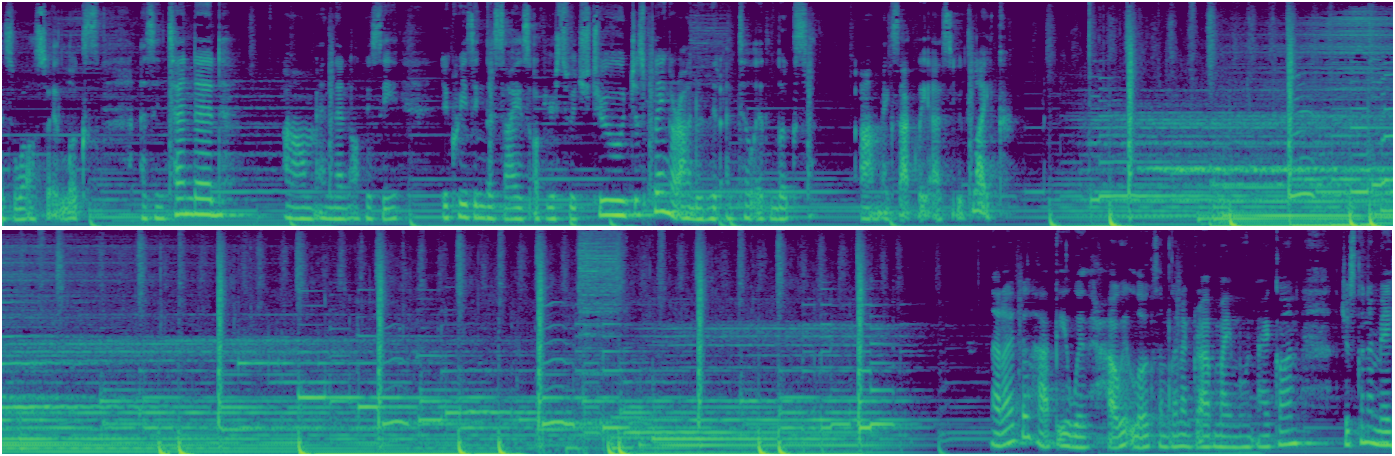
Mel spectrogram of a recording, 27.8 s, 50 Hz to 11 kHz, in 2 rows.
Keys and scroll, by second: 12.9 alt+Left, 27.5 super+z.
